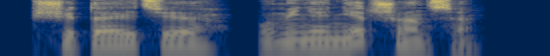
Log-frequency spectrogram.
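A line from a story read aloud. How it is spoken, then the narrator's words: Calm clarifying question. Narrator (Russian): уточнил я, совершенно спокойно воспринимая новости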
